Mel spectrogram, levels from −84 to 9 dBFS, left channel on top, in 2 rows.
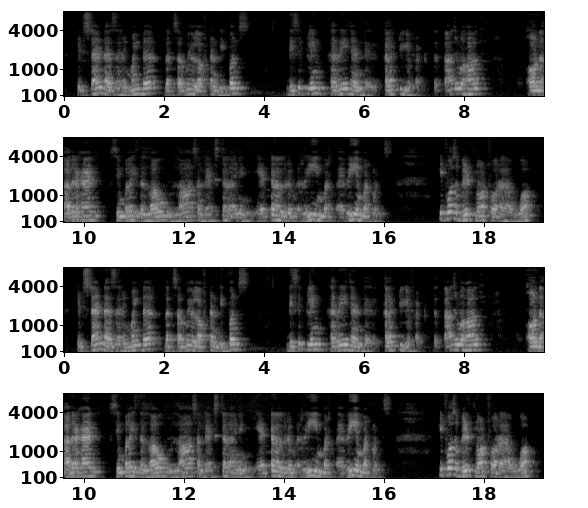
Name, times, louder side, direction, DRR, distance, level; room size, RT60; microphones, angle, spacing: voice 1, 0.3-3.6 4.4-7.1 7.4-8.3 9.2-10.3 10.5-16.1 17.1-18.9, right 2 dB, 45° right, 0.8 m, -29 dB
3.5 x 2.0 x 3.3 m
head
